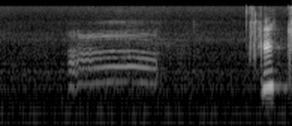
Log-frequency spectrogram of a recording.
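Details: Ginger the cat, busy playing fetch with her favourite toy, gives one steady, slightly falling harmonic mew lasting about half a second, followed by a short bright chirp at the end; low hum in the background.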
